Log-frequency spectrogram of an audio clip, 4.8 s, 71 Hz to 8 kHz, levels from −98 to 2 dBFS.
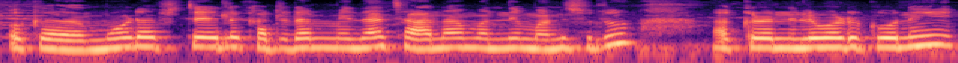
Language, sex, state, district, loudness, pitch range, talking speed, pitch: Telugu, female, Andhra Pradesh, Annamaya, -13 LUFS, 220-240 Hz, 125 wpm, 230 Hz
